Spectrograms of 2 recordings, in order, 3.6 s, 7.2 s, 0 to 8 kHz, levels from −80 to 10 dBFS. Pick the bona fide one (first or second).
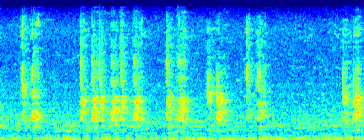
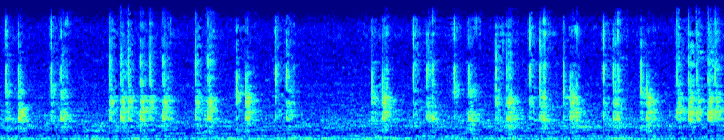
first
